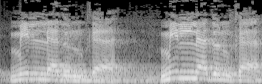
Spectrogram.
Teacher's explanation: காரணம் சுகுன் செய்யப்பட்ட நூனுக்கு அடுத்ததாக இந்த எருமலூன் என்று சொல்லக்கூடிய அந்த இதுகாமுடைய எழுத்துக்கள் ஒரு எழுத்து லாம் வந்ததுனால இந்த சுகுன் செய்யப்பட்ட நூனை இந்த லாமோடு இணைத்து உன்னா இல்லாமல் ஓத வேண்டும்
